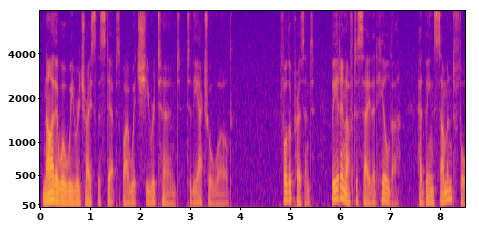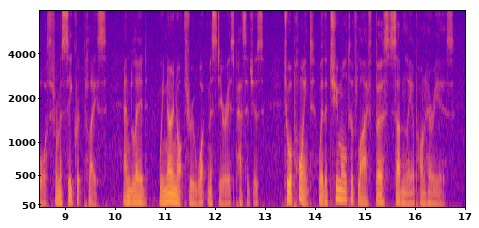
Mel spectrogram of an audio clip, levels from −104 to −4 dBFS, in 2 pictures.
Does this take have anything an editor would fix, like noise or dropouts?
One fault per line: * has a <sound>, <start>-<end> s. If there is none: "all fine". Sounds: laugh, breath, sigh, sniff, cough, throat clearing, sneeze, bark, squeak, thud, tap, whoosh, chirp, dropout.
all fine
